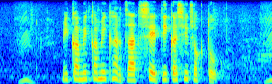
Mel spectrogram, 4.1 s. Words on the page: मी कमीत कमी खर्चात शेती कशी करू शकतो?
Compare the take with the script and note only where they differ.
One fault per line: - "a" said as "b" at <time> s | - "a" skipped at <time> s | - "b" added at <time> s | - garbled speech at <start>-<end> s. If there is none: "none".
- "करू" skipped at 2.8 s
